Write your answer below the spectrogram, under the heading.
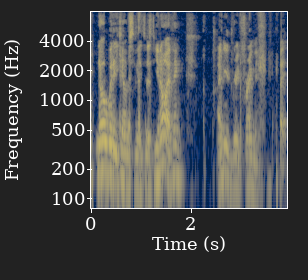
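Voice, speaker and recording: In an American accent, a man speaks somewhat breathily with ordinary pitch variation. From New Jersey. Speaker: leadership consultant and author. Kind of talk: podcast interview. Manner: casual, hesitant with fillers.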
